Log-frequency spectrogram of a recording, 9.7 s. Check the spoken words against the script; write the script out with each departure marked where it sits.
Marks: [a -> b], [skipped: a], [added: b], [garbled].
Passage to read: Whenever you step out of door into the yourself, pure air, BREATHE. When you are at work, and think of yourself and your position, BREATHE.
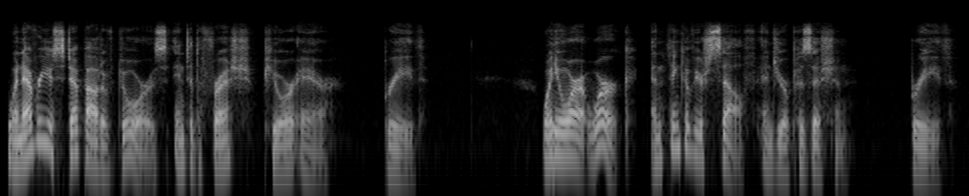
Whenever you step out of [door -> doors] into the [yourself, -> fresh] pure air, BREATHE. When you are at work, and think of yourself and your position, BREATHE.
